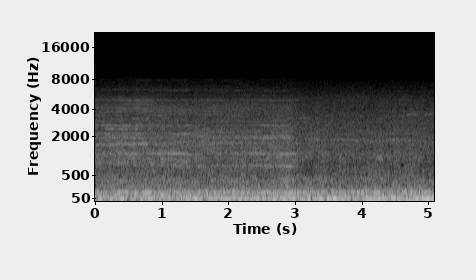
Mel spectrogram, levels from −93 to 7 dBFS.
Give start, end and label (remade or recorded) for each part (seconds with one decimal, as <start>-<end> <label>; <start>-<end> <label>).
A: 0.0-5.1 recorded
